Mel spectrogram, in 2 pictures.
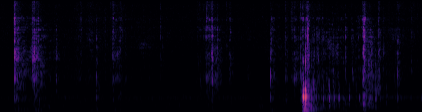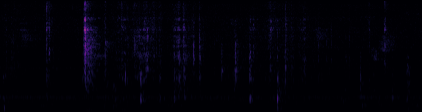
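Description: Small knife blade cutting and picking at plastic packing tape on a taped parcel: sparse short crackles, scrapes and ticks. About four and a half seconds in, one loud thump as the parcel is handled on the table.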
